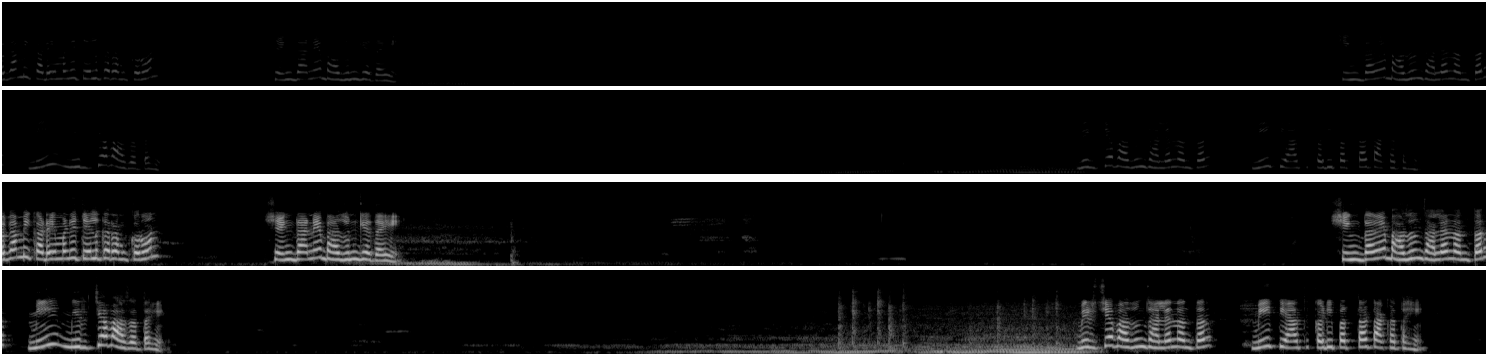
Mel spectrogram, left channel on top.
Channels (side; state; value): left; quieter; 34.6 dB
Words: मी कढईमध्ये तेल गरम करून शेंगदाणे भाजून घेत आहे। शेंगदाणे भाजून झाल्यानंतर मी मिरच्या भाजत आहे। मिरच्या भाजून झाल्यानंतर मी त्यात कढीपत्ता टाकत आहे।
